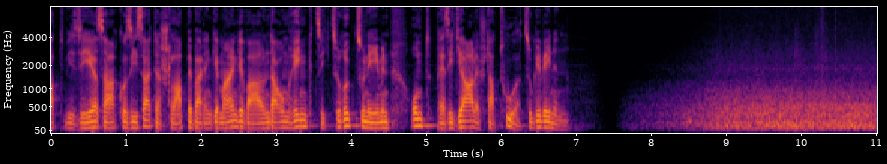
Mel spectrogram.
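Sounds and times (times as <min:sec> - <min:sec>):
speech: 0:00.0 - 0:07.0
regional train travelling in a wide curve past an airport: 0:08.3 - 0:11.0.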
